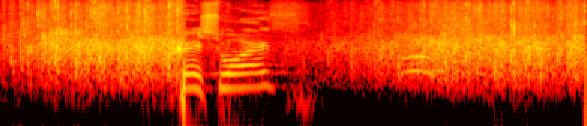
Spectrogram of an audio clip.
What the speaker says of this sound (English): How about another big round of applause for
